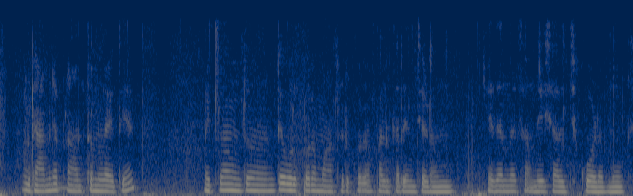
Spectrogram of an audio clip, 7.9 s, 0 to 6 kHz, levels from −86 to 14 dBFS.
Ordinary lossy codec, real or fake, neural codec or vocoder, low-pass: none; real; none; 5.4 kHz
